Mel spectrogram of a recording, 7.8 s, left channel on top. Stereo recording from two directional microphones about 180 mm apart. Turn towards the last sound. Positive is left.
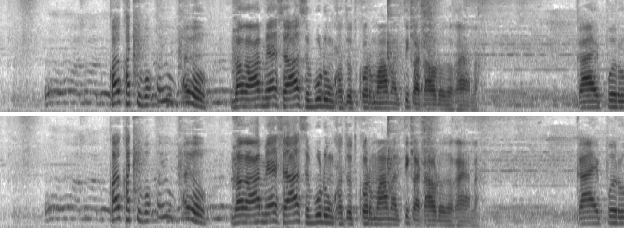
turn(degrees=5)  # may be behind; listen again after turning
